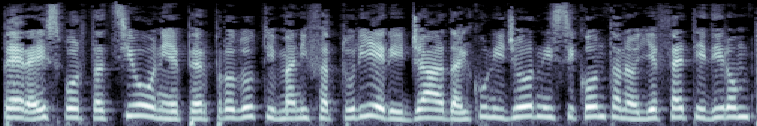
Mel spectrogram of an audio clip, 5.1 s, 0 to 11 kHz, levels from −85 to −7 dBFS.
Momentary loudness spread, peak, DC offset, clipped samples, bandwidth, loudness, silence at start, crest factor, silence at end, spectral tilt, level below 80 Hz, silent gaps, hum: 5 LU; 0 dBFS; under 0.1%; under 0.1%; 10.5 kHz; -16 LUFS; 0 s; 16 dB; 0.05 s; -4 dB/octave; -44 dBFS; none; none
